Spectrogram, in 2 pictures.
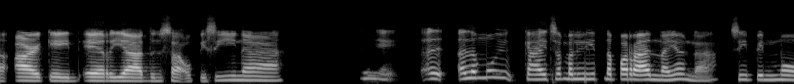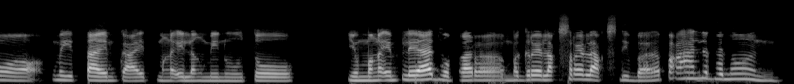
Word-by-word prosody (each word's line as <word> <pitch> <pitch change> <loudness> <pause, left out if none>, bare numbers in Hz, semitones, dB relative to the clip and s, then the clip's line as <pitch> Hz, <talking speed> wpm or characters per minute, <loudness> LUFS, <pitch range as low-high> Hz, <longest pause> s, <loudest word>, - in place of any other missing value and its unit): arcade 170 -2 +4
area 170 -1 +5
dun 160 0 -10
sa 160 0 -1
opisina. 190 +4 -3 0.8
Eh, 260 -3 -12 0.2
ah, - - -3 0.2
alam 300 +4 0
mo 325 0 -5 0.2
kahit 230 0 -1
sa 245 - -4
maliit 250 -1 -3
na 240 - +1
paraan 225 -2 +5
na 205 - 0
yun, 230 +1 -2
ah, 220 - -10 0.2
isipin 215 -1 -6
mo 220 +1 -2 0.6
may 205 -3 -4
time 180 -2 +5
kahit 170 0 -2
mga 170 -2 -6
ilang 175 0 -3
minuto 170 0 -3 0.5
yung 180 -1 -1
mga 190 +1 +2
empleyado 210 0 +5
para 195 +1 0
mag-relax 205 +1 0
relax, 220 -3 0
di 200 - -6
ba, 180 +3 -3
napakahalaga 275 0 -2
nun. 225 -9 -5
195 Hz, 130 wpm, -23 LUFS, 175-230 Hz, 0.8 s, area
